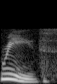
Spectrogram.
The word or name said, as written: wreaths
